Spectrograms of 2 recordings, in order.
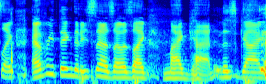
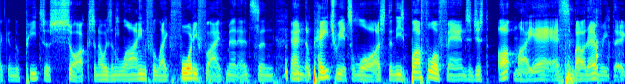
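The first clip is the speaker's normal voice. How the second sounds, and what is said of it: Imperfect put-on Boston accent. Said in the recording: “excuse my Boston accent, it's not going to be perfect”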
